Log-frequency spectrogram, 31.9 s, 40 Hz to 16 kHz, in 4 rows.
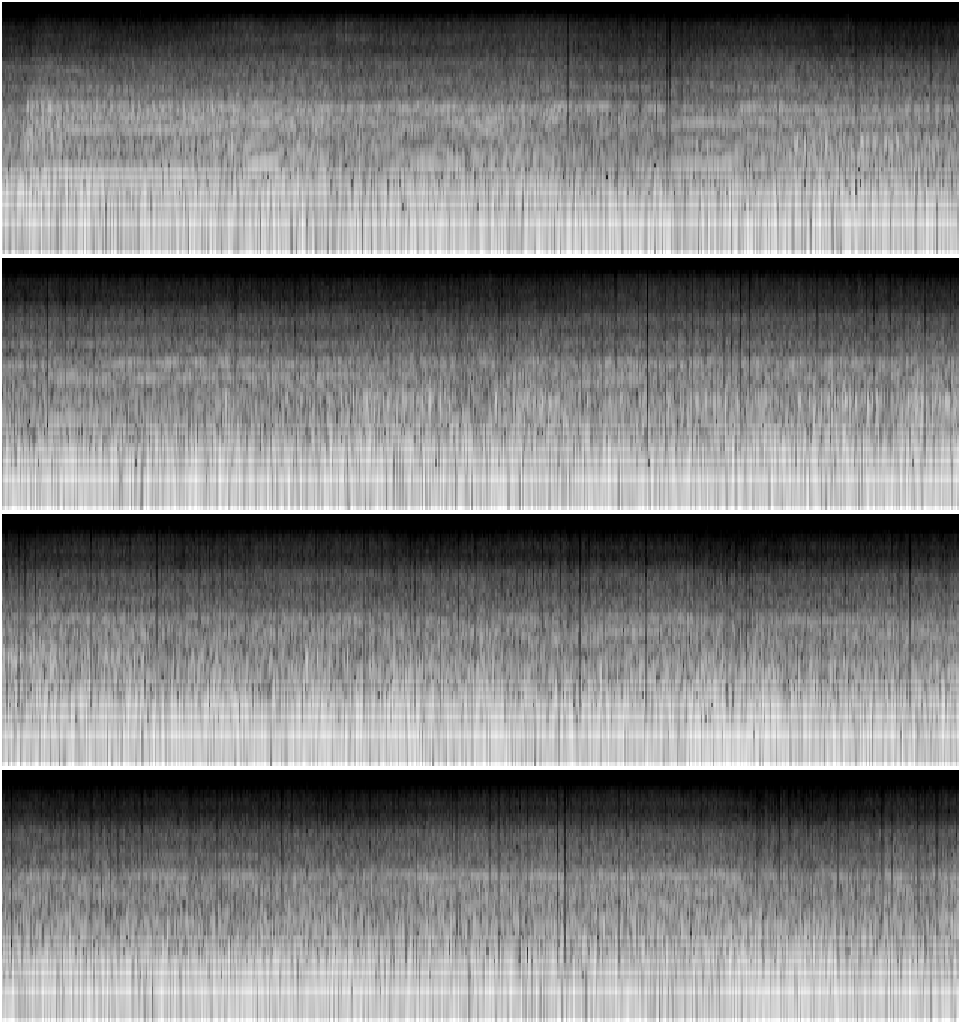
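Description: Yamaha MT-15's single-cylinder engine under full throttle in a drag run, its pitch climbing and falling back several times in the first few seconds as it shifts up through the gears, then holding high and steady. Heavy wind rush over the onboard microphone runs under the engine.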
